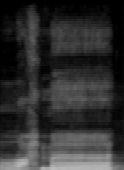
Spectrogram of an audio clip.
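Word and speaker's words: الرحيم: সর্বোচ্চ সতর্কতা অবলম্বন করব তাহলে হা উচ্চারণ হবে গলার মাঝখান থেকে যেমন আরহ অশুদ্ধ উচ্চারণ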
